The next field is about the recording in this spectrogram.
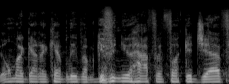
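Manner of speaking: put-on laughing while talking. Retelling someone handing over ashes in a bag: imitating someone laughing. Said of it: "laughed, like".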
